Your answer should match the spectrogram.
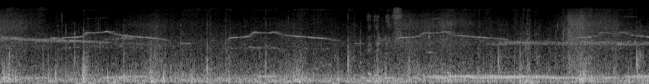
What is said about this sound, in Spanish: el ulular del viento de las jarcias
